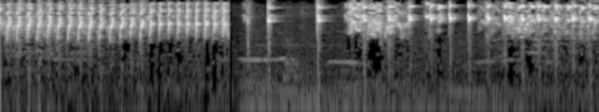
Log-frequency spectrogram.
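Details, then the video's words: Lovebird fighter ngekek used to stimulate other lovebirds: rapid rasping chatter for about two seconds breaks off, followed by scattered sharp clicks and a brief hum, then a looser, squeaky chattering resumes. "pancingan love bird ngetik merangsang love bird ngekek panjang"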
